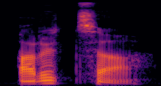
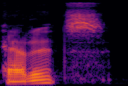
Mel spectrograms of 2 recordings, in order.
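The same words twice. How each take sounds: First: "aretza" stressed on a, falling; retained first-syllable accent. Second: "Eretz" stressed on E, rising; first-syllable accent. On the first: Teacher shows the hey locative aretza, keeping first-syllable accent. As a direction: hit the first syllable of "aretza", leaving -tza unstressed. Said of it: "retains that first syllable accent". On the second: Teacher shows the plain word Eretz, accented on its first syllable. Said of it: "accent on the first syllable". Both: Shown as a demonstration.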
